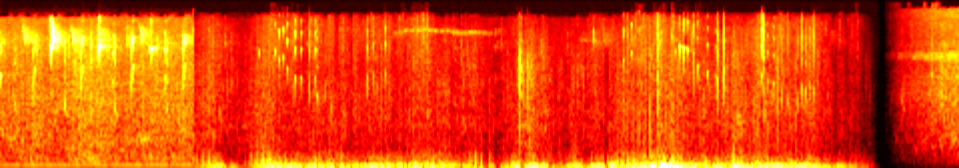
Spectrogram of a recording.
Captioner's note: bird chirping; bird wings flapping; birds chirping; river flowing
